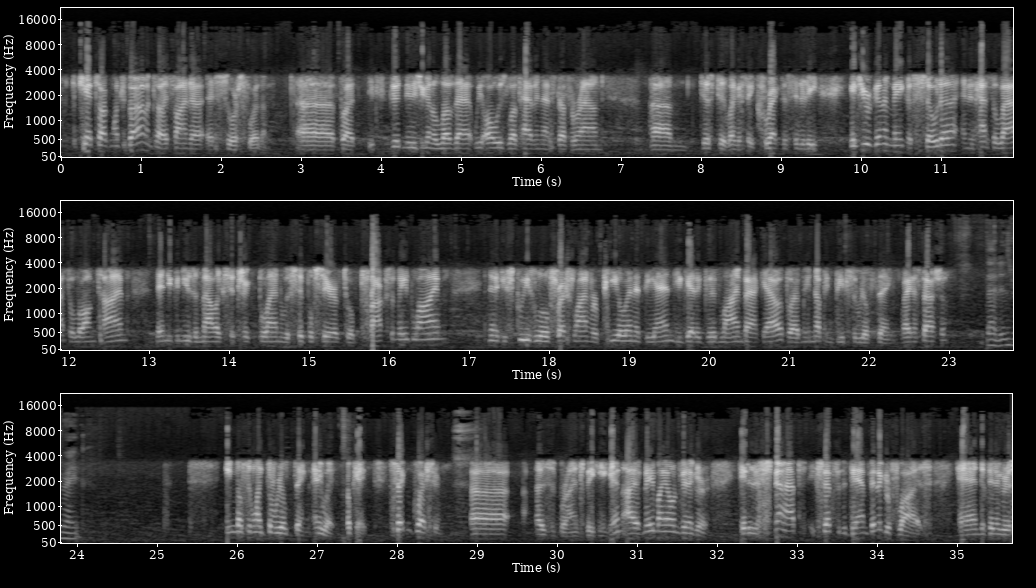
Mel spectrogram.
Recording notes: Live from Bogota. Cooking Issues goes from Brooklyn to Bogota. A call in show from Columbia.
